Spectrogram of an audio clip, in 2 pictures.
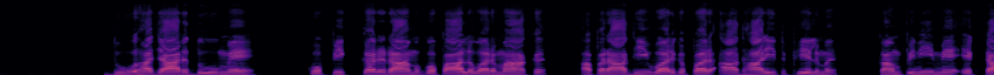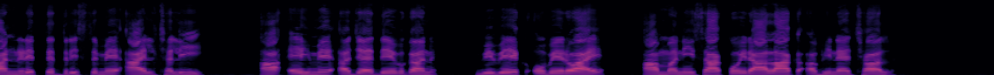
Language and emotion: Maithili, neutral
